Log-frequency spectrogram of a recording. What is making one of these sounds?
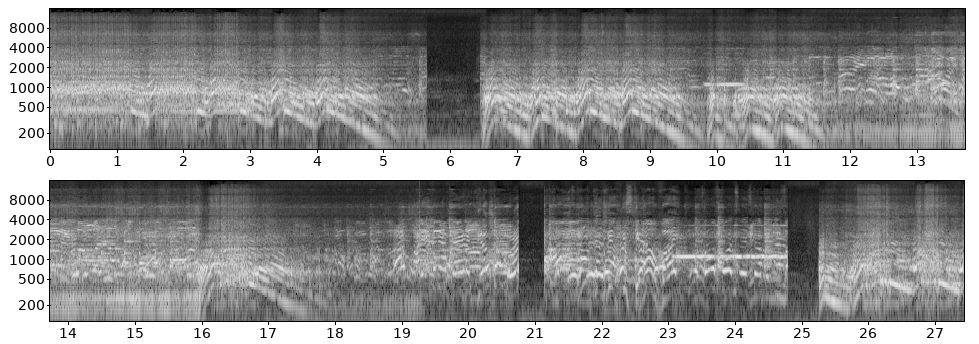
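Young men shout and cheer close by.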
